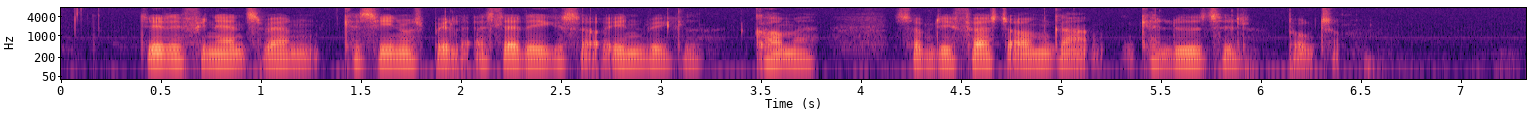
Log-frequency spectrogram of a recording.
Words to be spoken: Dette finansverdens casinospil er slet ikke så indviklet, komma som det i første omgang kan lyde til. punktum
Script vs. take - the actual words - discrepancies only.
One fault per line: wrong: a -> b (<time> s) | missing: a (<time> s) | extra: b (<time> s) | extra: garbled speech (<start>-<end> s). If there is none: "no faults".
no faults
